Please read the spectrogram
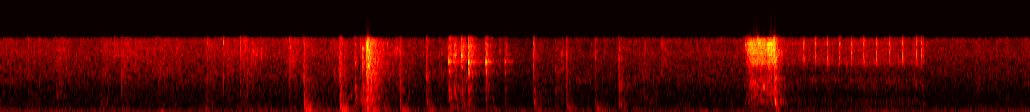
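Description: Knocking and scraping noise. There are scattered sharp knocks, a cluster of them about three to four seconds in, then a louder scrape and a quick run of taps, about ten a second, lasting just over a second.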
